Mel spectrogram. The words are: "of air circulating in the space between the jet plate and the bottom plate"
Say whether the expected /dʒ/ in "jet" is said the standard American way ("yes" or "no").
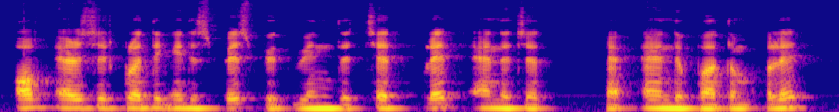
no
